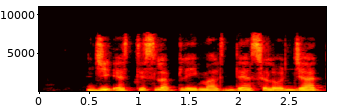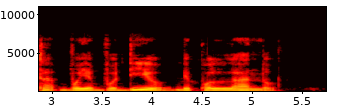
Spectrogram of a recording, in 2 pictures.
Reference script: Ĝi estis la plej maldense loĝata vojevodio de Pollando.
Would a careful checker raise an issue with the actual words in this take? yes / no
no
